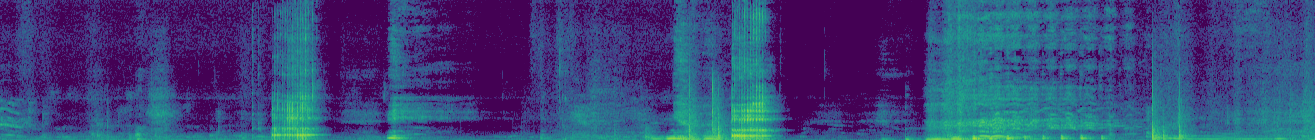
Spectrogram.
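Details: Burping with a baby present: several loud, throaty burps with pauses between them, followed by voices and baby sounds.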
